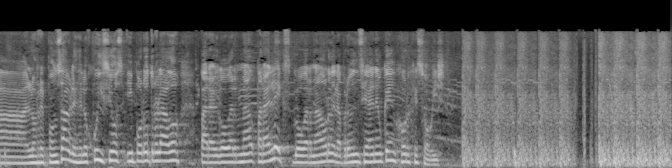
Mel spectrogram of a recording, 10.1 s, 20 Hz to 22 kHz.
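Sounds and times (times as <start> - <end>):
speech: 0.0 - 6.8
rapid gunfire: 6.9 - 10.0.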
